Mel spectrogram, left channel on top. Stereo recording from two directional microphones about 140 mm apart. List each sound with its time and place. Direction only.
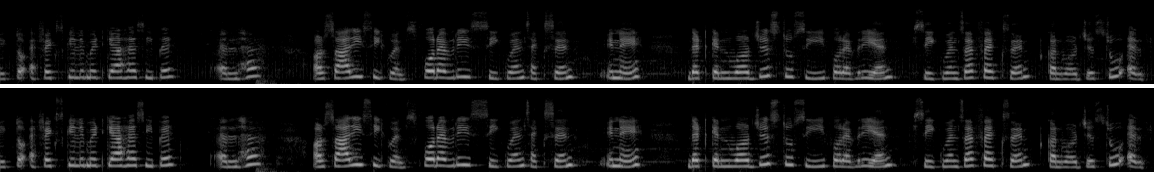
0.0 s speech: 30° right (ahead or behind)
3.1 s speech: 25° right (ahead or behind)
